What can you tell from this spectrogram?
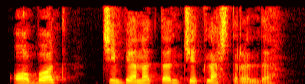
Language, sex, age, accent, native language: Uzbek, female, 35+, Samarqand, Uzbek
